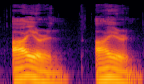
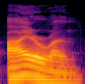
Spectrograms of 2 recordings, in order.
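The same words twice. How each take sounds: First: "iron" as eye-urn, said slowly; IRON with silent R. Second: "iron" with the R wrongly sounded. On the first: Teacher correcting the class's R, slow correct "iron". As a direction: say "iron" slowly without sounding the R. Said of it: "注意这个R不发音". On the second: Teacher warning class not to sound the R, mispronounced "iron". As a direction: say "iron" as eye-ron, R pronounced. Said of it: "注意这个R不发音啊，不要发成". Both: Shown as a demonstration.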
